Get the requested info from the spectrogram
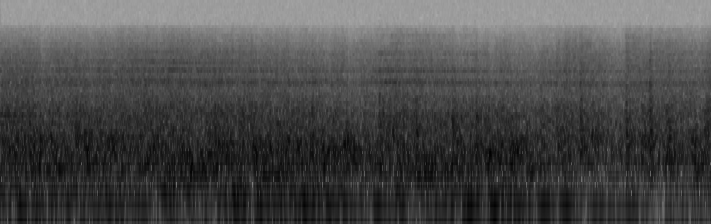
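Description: Passenger train coaches rolling along the platform track, a steady rumble of wheels on rails.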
